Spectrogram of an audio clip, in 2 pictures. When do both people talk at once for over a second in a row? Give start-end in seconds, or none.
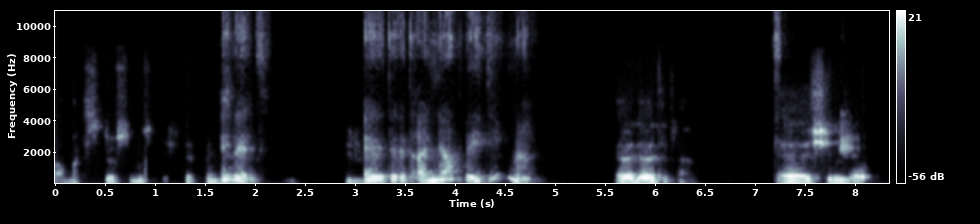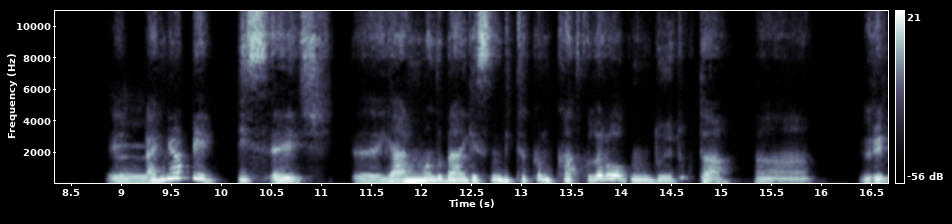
none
